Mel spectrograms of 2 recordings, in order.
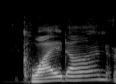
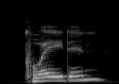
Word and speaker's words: Kwaidan: It's Quaidon or Quaidin or something like that. K W A I D A N is how it's spelled.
